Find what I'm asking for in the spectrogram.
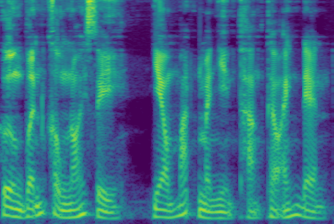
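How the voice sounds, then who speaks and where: A man narrating a horror story in a steady, grave tone. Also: low-pitched, normal speed.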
